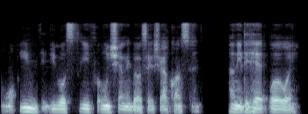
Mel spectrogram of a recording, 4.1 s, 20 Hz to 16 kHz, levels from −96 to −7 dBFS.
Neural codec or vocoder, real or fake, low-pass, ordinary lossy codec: codec, 16 kHz, 1 kbps, FunCodec, trained on Chinese and English, 50 frames a second; fake; 7.2 kHz; none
